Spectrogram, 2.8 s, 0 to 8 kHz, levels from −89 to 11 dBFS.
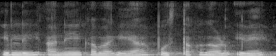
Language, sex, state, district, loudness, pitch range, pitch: Kannada, female, Karnataka, Bidar, -14 LUFS, 220-235 Hz, 225 Hz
